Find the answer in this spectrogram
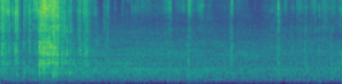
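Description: Foil wrapper of a trading-card pack being torn open and crinkled, loud for about the first second, then faint rustles and light clicks as the cards are handled.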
